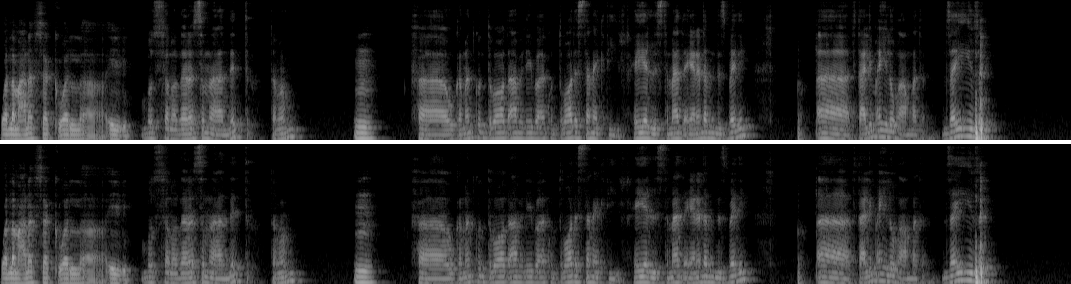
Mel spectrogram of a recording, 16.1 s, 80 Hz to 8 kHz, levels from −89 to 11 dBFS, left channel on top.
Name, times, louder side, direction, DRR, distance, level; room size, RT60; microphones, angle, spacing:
voice 1, 0.0-2.0 5.3-5.6, left 1 dB, 10° left, 0.5 m, -32 dB
voice 2, 2.1-3.7 4.1-4.5 6.2-11.2 12.2-14.7, left 1 dB, 40° left, 1.7 m, -37 dB
8.8 x 5.8 x 5.1 m
head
